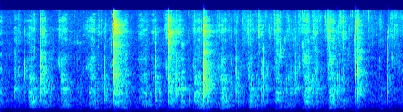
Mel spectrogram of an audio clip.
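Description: A metal spoon stirring flour and a little water in a bowl: irregular scraping with a few sharper clinks of the spoon against the bowl.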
